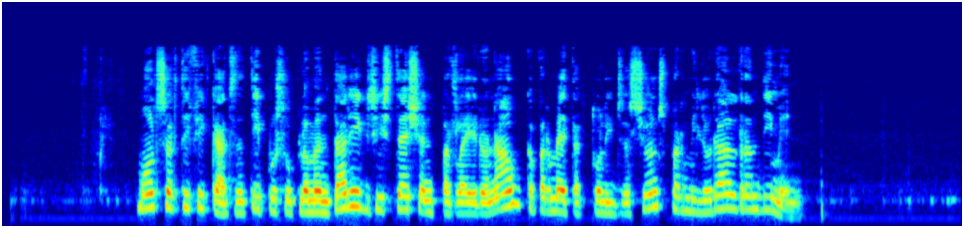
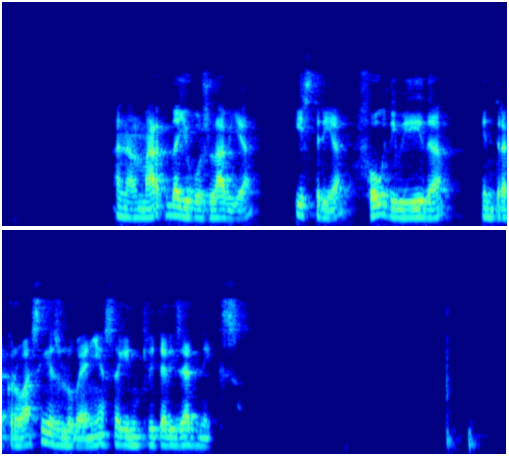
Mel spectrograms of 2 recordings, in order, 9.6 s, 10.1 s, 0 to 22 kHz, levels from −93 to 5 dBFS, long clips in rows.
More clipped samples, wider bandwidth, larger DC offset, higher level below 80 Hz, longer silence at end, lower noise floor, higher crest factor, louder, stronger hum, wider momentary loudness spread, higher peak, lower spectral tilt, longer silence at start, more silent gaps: neither; first, 11 kHz vs 9.6 kHz; neither; first, -82 dBFS vs -90 dBFS; first, 1.65 s vs 0.3 s; second, -72 dBFS vs under -90 dBFS; second, 20 dB vs 26 dB; first, -27 LUFS vs -45 LUFS; neither; about the same, 11 LU vs 11 LU; first, -8 dBFS vs -22 dBFS; about the same, -4 dB/octave vs -4.5 dB/octave; first, 1.35 s vs 1.1 s; second, none vs 2.78-2.82 s, 8.03-8.07 s, 8.36-8.40 s, 8.60-8.64 s, 8.86-8.99 s, 9.17-9.21 s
